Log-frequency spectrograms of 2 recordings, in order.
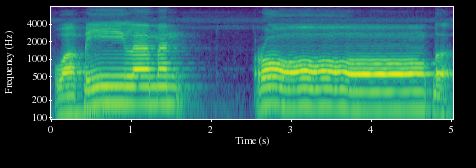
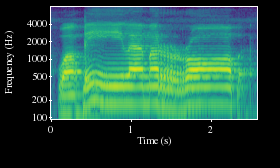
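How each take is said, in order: First: A brief breathless pause separates man and raq. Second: Man and raq are merged without any pause. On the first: The speaker calls it right. "berhenti tidak bernafas ... seperti itu" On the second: The speaker calls it wrong. "Jangan kita baca ... bukan seperti itu"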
